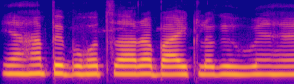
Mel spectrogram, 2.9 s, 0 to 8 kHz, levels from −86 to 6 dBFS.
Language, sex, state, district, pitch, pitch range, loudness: Hindi, female, Jharkhand, Palamu, 250 Hz, 245-260 Hz, -14 LUFS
